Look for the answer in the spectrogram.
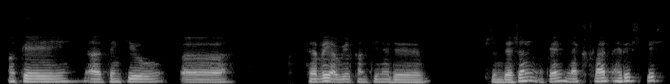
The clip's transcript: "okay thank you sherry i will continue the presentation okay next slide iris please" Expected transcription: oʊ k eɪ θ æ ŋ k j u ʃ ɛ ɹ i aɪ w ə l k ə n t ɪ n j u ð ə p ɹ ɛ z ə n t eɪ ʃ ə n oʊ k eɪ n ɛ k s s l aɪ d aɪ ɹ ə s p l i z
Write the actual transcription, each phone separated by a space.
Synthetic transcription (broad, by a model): oʊ k eɪ t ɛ ŋ k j u s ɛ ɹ i aɪ w ə l k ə n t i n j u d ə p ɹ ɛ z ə n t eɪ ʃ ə n oʊ k eɪ n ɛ k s s l aɪ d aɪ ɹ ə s p l i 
